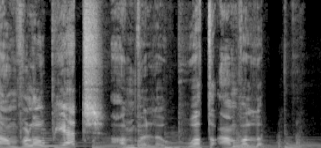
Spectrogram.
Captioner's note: knock on the door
